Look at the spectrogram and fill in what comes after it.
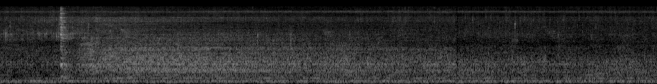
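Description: Onion, tomato and green chili frying in oil, with a raw egg slid into the hot pan from a bowl; the sizzle swells about a second in as the egg lands, then eases. A single sharp click comes just before.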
